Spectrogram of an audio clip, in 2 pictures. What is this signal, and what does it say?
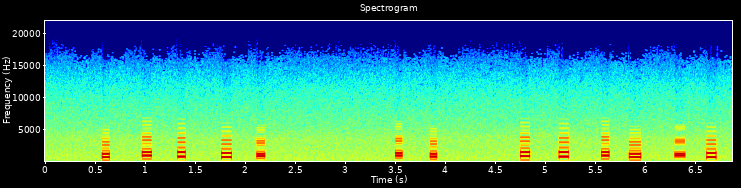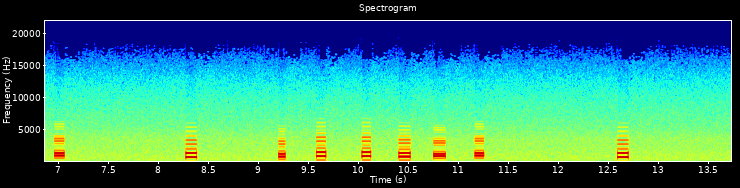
DTMF, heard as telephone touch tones, dialled by hand, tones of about 90 ms. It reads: 1#627 04 96#1*20 2 499570 2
